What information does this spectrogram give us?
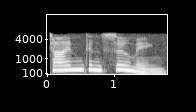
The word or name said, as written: time-consuming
